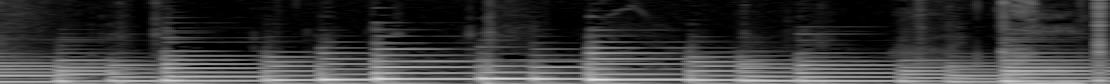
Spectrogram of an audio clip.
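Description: Digital piano playing a G major scale one octave up and back down in a gallop rhythm (a note, a rest, then two quick notes on each beat). The notes climb to the top about two seconds in and come back down to the starting G near the end.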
